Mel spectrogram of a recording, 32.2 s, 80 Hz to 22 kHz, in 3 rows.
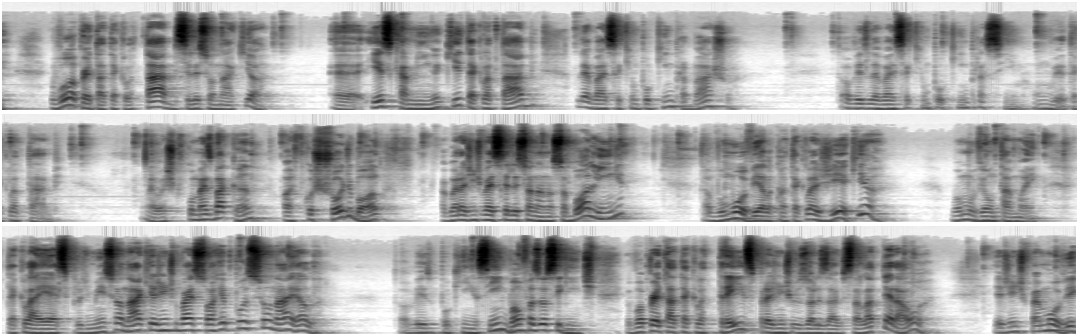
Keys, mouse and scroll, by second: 0.2 scroll up 2, 0.7 scroll up 1, 1.3-1.9 scroll down 2, 1.9-2.5 scroll up 4, 2.5 click, 3.1 click, 3.8 click, 4.4 click, 5.1 scroll down 4, 5.4 Tab, 5.9 click, 6.7 click, 8.8 click, 9.9 click, 11.3 Tab, 11.5-11.9 scroll down 2, 11.9 click, 12.5-13.1 shift+middle drag, 13.1 scroll down 1, 13.4-15.2 shift+middle drag, 15.2 scroll up 3, 15.4-16.4 shift+middle drag, 16.4 click, 17.0-17.4 scroll down 2, 17.4 scroll up 3, 17.7-18.0 scroll down 3, 18.0-19.2 shift+middle drag, 19.2 g, 21.4-22.5 scroll up 7, 21.7 shift+middle click, 22.5 s, 24.6 scroll down 2, 24.8-25.4 shift+middle drag, 25.4-25.9 scroll up 1, 25.9 s, 26.9-27.8 scroll down 6, 27.1-27.5 shift+middle drag, 27.9-31.0 middle drag, 31.0 KP_3, 31.5 scroll up 2, 31.8-32.2 shift+middle drag.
